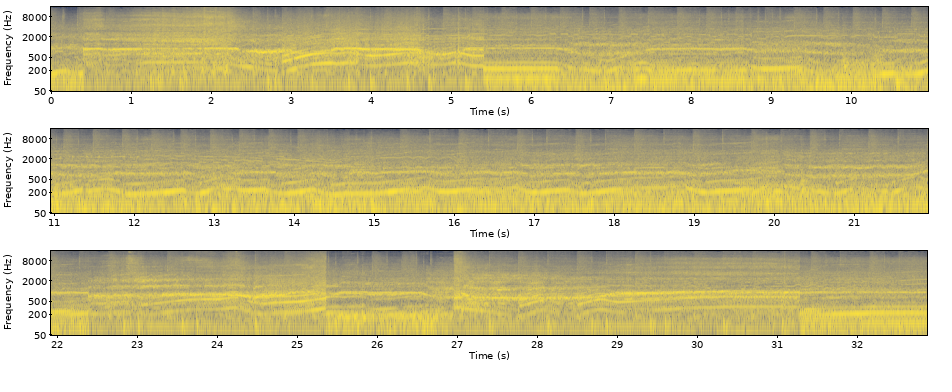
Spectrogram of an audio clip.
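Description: Drift car engine revving up and down over and over as the car slides, with tyres squealing, under background music.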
